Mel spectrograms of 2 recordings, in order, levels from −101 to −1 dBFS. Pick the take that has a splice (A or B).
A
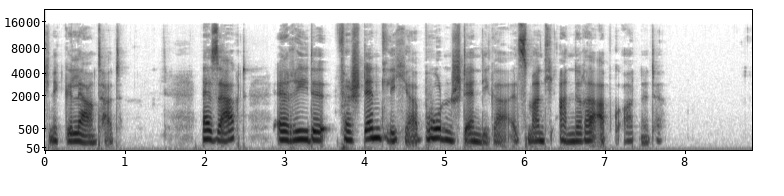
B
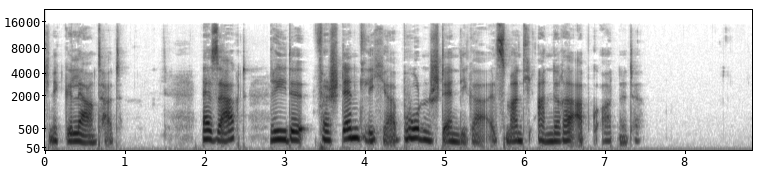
B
